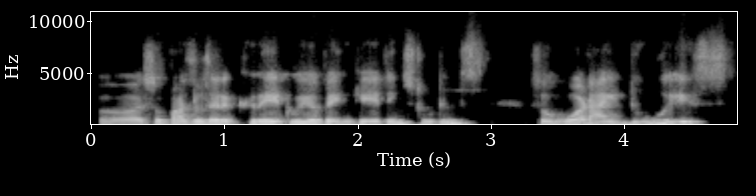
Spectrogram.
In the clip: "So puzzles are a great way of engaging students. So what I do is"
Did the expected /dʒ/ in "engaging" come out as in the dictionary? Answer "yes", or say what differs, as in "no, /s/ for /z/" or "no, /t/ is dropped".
yes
